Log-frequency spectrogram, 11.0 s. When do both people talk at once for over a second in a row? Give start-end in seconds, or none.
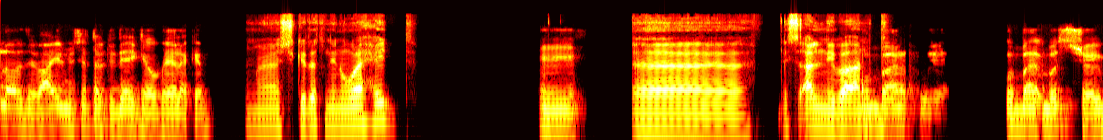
none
